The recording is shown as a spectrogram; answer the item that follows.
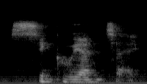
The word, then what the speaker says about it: siguiente: So Alguien and Siguiente. Don't forget, when it's GU followed by an I or an E, it's the U's just there to harden the G, so it's Siguiente.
